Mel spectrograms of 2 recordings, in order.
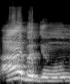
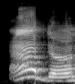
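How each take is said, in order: First: The name is said as three syllables, Ibadun. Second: The name is said as two syllables, Abdon.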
